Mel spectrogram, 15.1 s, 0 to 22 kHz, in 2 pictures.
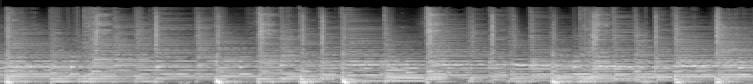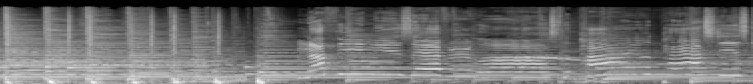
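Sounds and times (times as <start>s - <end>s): bowed musical saw: 0.0s - 2.6s, 3.6s - 10.1s
acoustic guitar strumming: 0.0s - 15.0s.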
